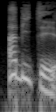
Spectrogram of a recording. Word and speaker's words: habiter: Remember that in French, the H, H, like that here, is not pronounced at all, okay? So you don't pronounce it, so you get the first sound is the vowel A here.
